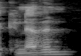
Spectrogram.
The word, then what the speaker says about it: Cynefin: I don't know if you're familiar with the Kinevin framework developed by Dave Snowden. – Okay. – It's spelled CYNEFIN, and it's what we call a sense making framework.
